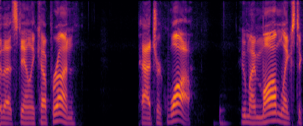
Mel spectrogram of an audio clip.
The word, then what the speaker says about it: Roy: Stanley Cup run Patrick W who my mom likes to call Patrick Roy just to make me mad because his name is spelled Ro y he's French Canadian though so it's w but my mom likes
